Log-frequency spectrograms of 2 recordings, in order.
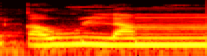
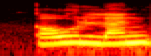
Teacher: اب ہم اس کو پڑھیں گے قولم، قولن کی بجائے قولم، ٹھیک ہے، ہم نے کیا کیا، تنوین کو میم سے بدل کر اخفا کیا ہے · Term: اقلاب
